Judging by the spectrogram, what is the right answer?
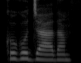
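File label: "cugugiada", female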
